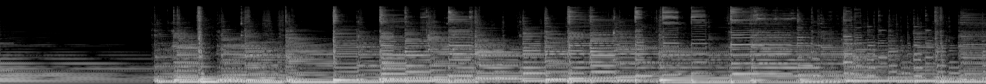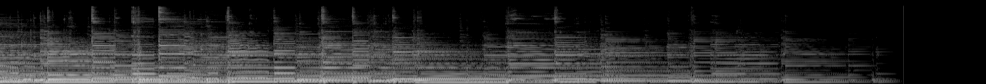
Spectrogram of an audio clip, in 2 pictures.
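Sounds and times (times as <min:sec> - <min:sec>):
solo acoustic guitar cover: 0:00.0 - 0:18.9.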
